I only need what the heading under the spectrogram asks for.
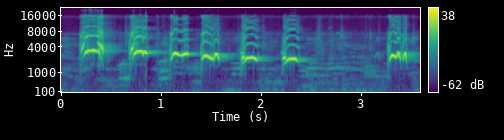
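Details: Greater green leafbird in full song, a lure to provoke rival contest birds: six loud whistled notes with hooked, downward-bending ends, repeated about every third of a second, then a pause and one final note.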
